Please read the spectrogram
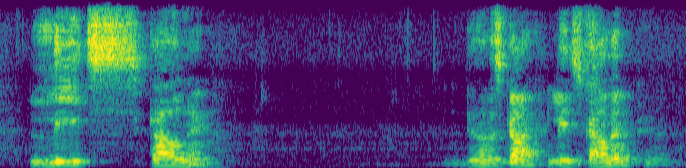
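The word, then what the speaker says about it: Liedskalniņš: So there's a guy, trying to pronounce his name correctly because he's a Latvian, called Ed Līdzkalnis.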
